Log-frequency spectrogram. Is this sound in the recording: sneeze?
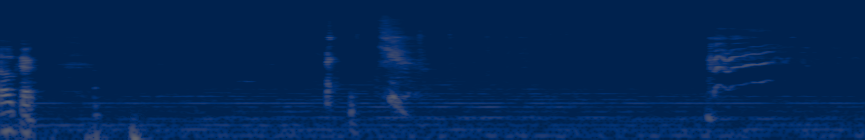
yes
